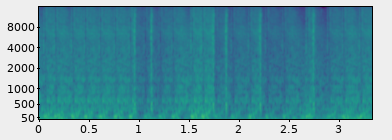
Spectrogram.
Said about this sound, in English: Classic deafening pistol noise.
